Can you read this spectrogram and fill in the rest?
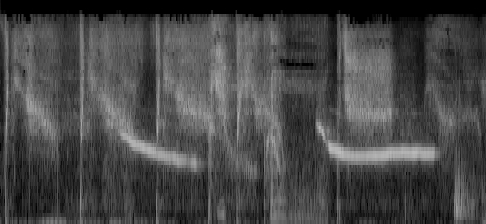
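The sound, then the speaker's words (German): Voices imitate whistling New Year's fireworks instead of real ones: rising and falling whistle tones glide downward, punctuated by short puffs and breathy bursts, fairly loud, with a low rumbling blown noise in the middle. “Auch in diesem Jahr übrigens, in dem so viel Feuerwerk wie noch nie importiert wurde, knallen wir jetzt zum Schluss nachhaltig und mhm.”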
